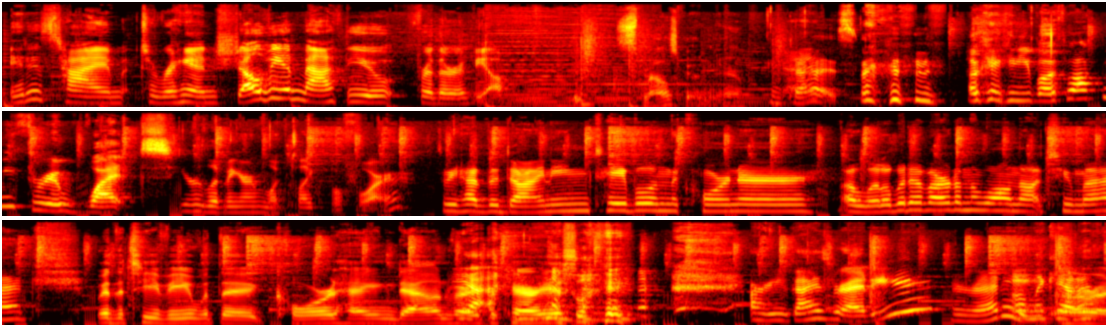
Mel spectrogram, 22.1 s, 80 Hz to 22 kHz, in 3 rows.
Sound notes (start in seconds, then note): 17.8 laughing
